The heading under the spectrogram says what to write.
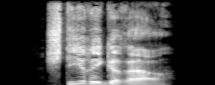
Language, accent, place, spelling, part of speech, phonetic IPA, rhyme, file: German, Germany, Berlin, stierigerer, adjective, [ˈʃtiːʁɪɡəʁɐ], -iːʁɪɡəʁɐ, De-stierigerer.ogg
- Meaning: inflection of stierig: 1. strong/mixed nominative masculine singular comparative degree 2. strong genitive/dative feminine singular comparative degree 3. strong genitive plural comparative degree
